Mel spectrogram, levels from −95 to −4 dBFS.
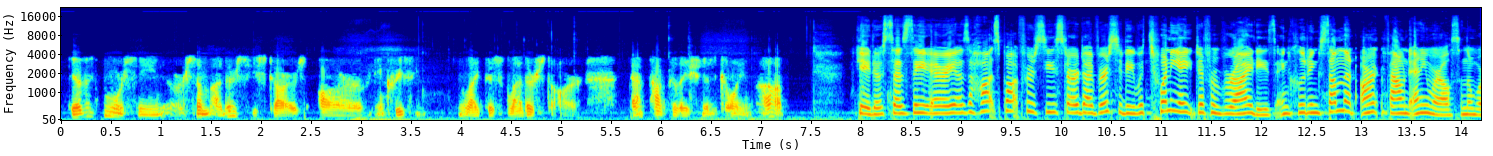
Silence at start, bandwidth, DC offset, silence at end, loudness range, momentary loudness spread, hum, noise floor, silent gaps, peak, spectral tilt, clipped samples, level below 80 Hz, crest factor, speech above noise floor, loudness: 0.1 s; 17 kHz; under 0.1%; 0 s; 6 LU; 10 LU; none; -50 dBFS; none; -14 dBFS; -3.5 dB/octave; under 0.1%; -56 dBFS; 16 dB; 22 dB; -28 LUFS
